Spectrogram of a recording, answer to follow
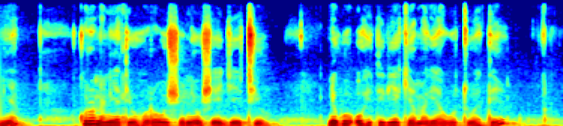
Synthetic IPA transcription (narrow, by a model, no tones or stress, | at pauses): nia | koɾɔnaniatioɦɔɾʔɔoiʃɔ̰neoʃɛ̰d͡ʒetʰiɔ | neɣwɔʔoɦetiβiɛkeamaɣeaɣotuate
